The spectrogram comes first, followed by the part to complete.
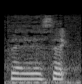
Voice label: "brown", cantonese; adjectives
